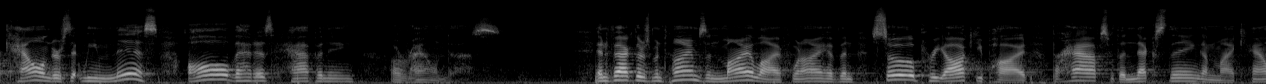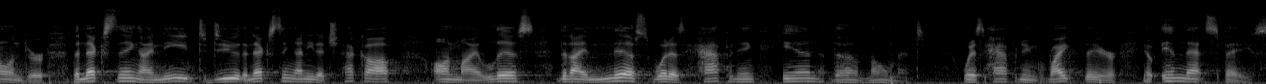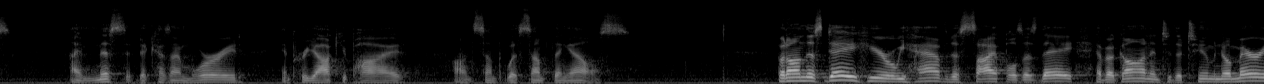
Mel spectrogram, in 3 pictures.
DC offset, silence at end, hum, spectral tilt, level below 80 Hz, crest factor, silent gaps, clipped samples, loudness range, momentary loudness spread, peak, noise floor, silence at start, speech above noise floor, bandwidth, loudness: under 0.1%; 0 s; none; -5 dB/octave; -60 dBFS; 22 dB; none; under 0.1%; 10 LU; 16 LU; -10 dBFS; -59 dBFS; 0 s; 27 dB; 16 kHz; -33 LUFS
